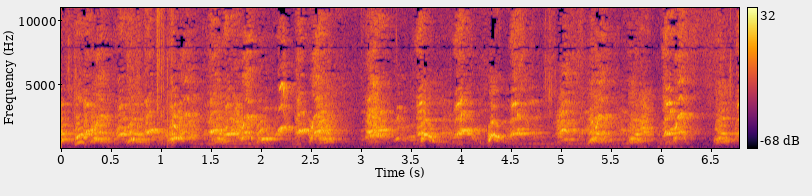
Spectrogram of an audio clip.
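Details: A Shiba Inu puppy likely to stay mame-shiba small keeps up insistent squeaky yips and whines, bunched rapidly, then spaced into evenly paced bursts about every half second toward the end.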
